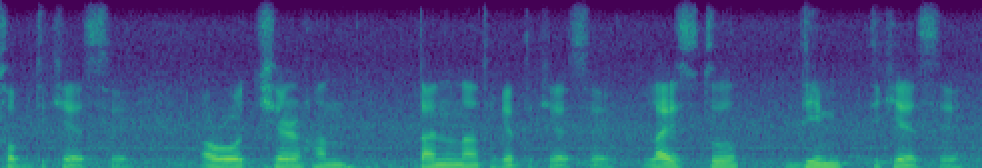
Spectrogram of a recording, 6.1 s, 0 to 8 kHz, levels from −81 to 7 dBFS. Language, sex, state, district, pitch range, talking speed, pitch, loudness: Nagamese, male, Nagaland, Dimapur, 110-125 Hz, 135 wpm, 115 Hz, -21 LUFS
